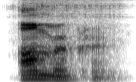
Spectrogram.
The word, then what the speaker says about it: omicron: And so this short o sound, omicron, is like the short o sound in got or pot, ah. Notice it's not o, but ah.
